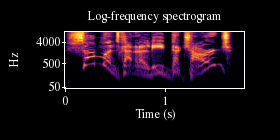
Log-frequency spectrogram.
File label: Male Goblin Play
